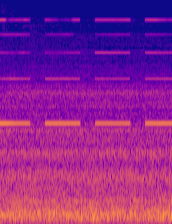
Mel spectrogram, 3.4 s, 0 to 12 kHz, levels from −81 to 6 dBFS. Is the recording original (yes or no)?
yes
